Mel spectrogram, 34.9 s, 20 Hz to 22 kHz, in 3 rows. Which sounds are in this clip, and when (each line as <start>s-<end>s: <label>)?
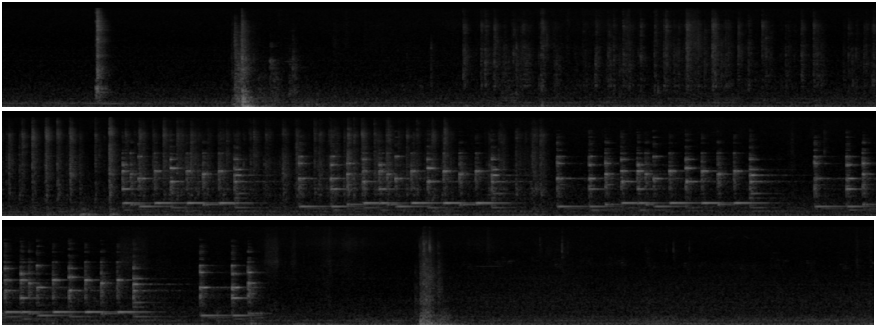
1.2s-1.4s: light switch
2.9s-4.0s: door
6.1s-18.9s: keyboard typing
13.3s-26.8s: phone ringing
